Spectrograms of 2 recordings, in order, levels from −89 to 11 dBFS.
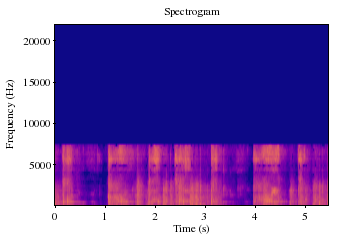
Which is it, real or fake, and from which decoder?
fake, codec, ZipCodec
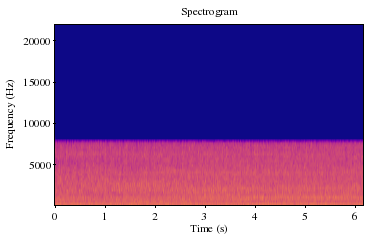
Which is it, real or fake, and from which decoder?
real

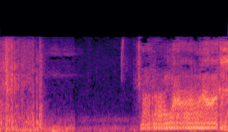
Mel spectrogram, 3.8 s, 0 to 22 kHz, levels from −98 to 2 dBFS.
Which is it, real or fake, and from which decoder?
real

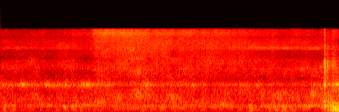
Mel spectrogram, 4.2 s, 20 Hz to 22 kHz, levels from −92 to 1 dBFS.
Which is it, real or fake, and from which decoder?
fake, codec, ZipCodec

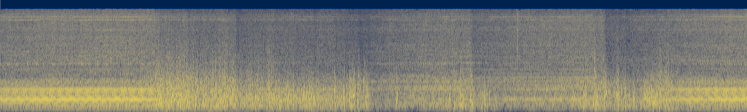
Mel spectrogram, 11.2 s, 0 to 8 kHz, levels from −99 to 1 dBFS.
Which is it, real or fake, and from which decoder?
real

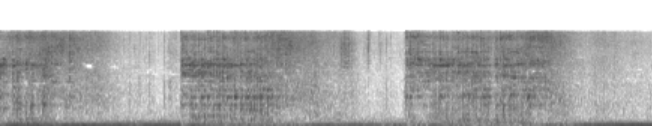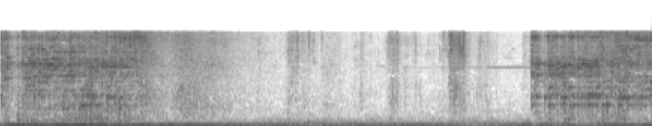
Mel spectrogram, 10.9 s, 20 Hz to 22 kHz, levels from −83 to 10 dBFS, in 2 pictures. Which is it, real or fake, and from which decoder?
real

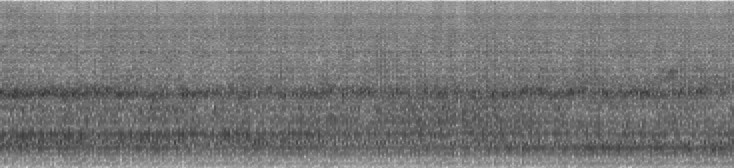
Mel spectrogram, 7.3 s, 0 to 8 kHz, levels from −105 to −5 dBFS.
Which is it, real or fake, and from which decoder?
fake, codec, ZipCodec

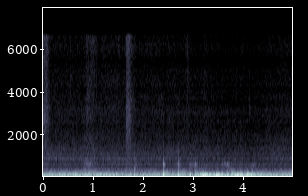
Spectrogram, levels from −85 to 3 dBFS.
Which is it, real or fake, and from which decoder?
fake, codec, ZipCodec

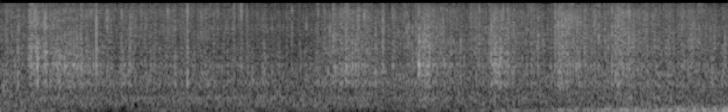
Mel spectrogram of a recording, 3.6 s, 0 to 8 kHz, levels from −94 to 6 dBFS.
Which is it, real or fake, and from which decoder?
real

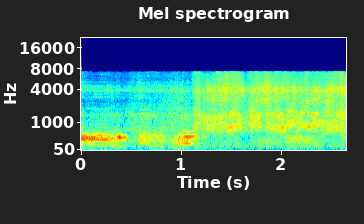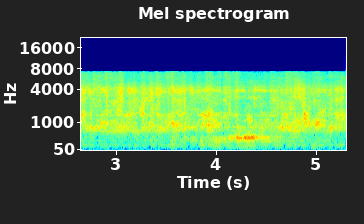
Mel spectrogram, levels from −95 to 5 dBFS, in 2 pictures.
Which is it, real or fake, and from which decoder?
fake, codec, ZipCodec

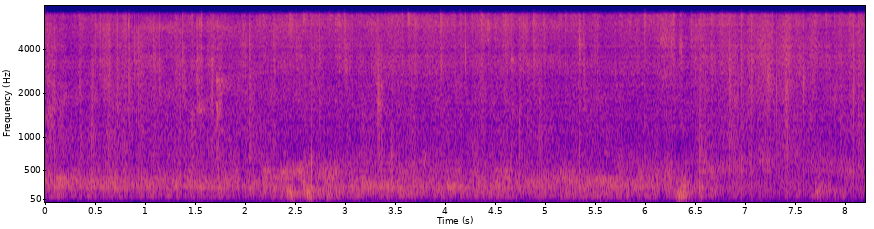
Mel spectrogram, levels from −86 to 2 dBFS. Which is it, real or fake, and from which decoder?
fake, codec, ZipCodec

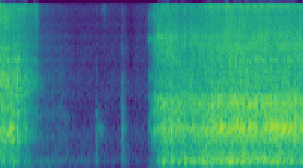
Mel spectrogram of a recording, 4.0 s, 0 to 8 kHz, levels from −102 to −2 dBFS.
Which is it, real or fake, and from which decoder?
fake, codec, ZipCodec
